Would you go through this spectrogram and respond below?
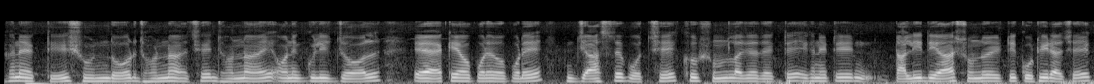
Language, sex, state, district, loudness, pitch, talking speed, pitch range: Bengali, male, West Bengal, North 24 Parganas, -16 LUFS, 150 Hz, 150 wpm, 140-160 Hz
